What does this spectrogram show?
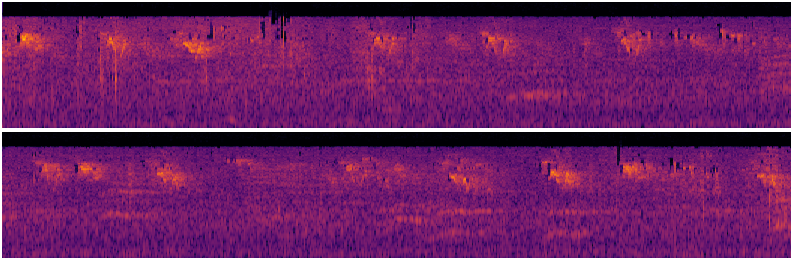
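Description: Small birds chirping outdoors: a steady run of short, high chirps, with a few lower whistled notes mixed in.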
